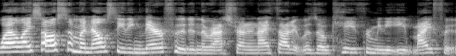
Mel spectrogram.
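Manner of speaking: normal talking voice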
